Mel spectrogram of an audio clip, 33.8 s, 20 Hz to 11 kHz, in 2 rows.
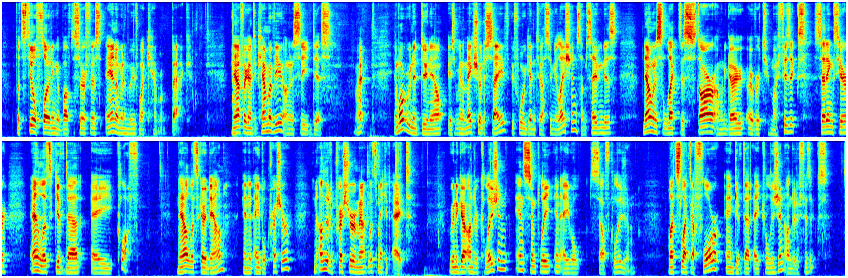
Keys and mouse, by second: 1.2-5.4 drag, 2.5 g, 4.5 KP_0, 5.4-15.4 right drag, 9.4 ctrl+s, 12.9 click, 12.9 middle click, 15.4 middle click, 15.5-19.2 drag, 19.2-22.3 middle drag, 22.3-23.3 drag, 23.3-29.0 middle drag, 29.0-33.2 drag, 33.2-33.7 middle drag.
